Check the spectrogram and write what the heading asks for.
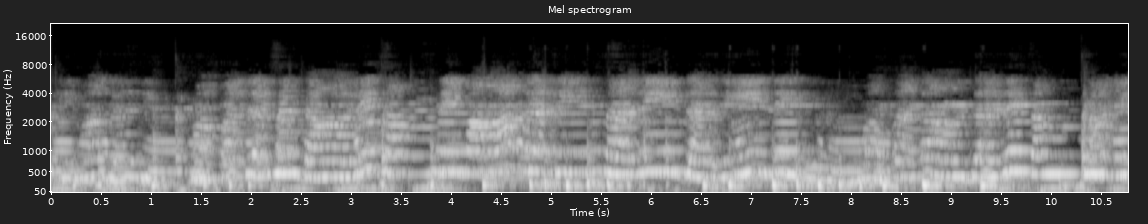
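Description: Girls singing together in a Carnatic-style devotional song, with gliding melodic lines, accompanied by a two-headed barrel drum played by hand over a steady held drone.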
